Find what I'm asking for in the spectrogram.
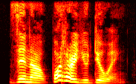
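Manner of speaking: loud, sharp demand. Acted. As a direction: demand an answer from Zinna. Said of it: "Elor demanded".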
